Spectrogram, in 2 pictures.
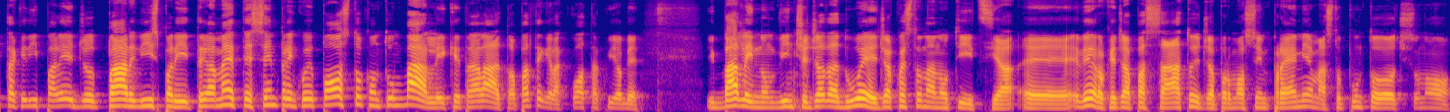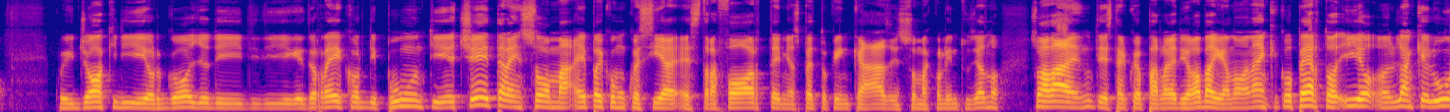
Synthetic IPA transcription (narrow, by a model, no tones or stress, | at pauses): t̪ːak̟ed̪ipaɾed͡ʒːopaːɾid̪ispaɾit̪elamet̪ːesɛmpɾeiŋkwelpɔst̪okont̪ɾoumbarlejket̪ːɾalalt̪ɾoapːart̪ekelakwɔːt̪akwivabɛ | ilbarlejnːoɱvint͡ʃed͡ʒad̪ad̪uːeɛd͡ʒakːwest̪aɛunanot̪it̪sːjaɛɛ̰vːeːɾokeɛd͡ʒapːasːaːt̪oɛd͡ʒapːɾomɔsːoimpɾɛːmjɛrmaːst̪opunt̪ot͡ʃi̥soːno | kwejd͡ʒɔːk̟id̪iorɡoʎːod̪id̪id̪irɛkord̪ipunt̪iet͡ʃːɛːt̪eɾainsomːa̰ʔepːɔjkomuŋkwesiːaʔḛst̪ɾafɔrt̪emiaspɛt̪ːok̟eiŋkaːzainsomːakonlint̪uzjazmo | nsomːavanont̪iɛst̪akːwiapːarlaːɾed̪iɾɔːbaenonaneaŋkekopɛrt̪oʔiːoaŋkelu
